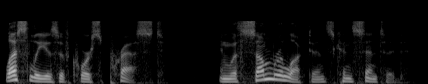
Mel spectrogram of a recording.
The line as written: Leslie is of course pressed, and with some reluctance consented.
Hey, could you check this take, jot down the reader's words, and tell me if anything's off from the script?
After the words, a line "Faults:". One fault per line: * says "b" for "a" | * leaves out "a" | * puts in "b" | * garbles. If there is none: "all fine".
Leslie is of course pressed, and with some reluctance consented.
Faults:
all fine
